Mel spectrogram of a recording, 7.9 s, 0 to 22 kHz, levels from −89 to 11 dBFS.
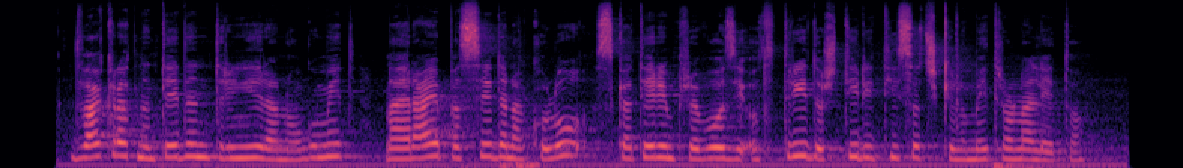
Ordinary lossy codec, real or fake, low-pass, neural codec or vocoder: none; real; none; none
